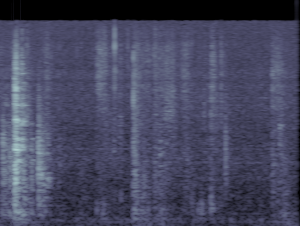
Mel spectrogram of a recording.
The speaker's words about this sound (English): It's raining outside. It never rains here. So what I'm going to do, give me a second. I'm just going to go and close this window here.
